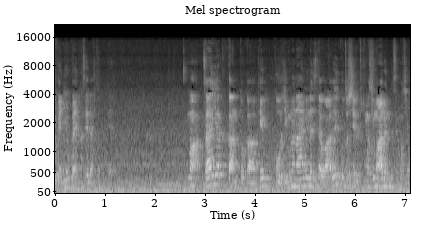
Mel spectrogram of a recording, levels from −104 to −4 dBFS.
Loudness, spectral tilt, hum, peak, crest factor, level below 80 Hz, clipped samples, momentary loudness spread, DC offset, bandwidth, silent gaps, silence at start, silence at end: -31 LUFS; -5.5 dB/octave; none; -12 dBFS; 18 dB; -40 dBFS; under 0.1%; 13 LU; under 0.1%; 15.5 kHz; none; 0 s; 0 s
